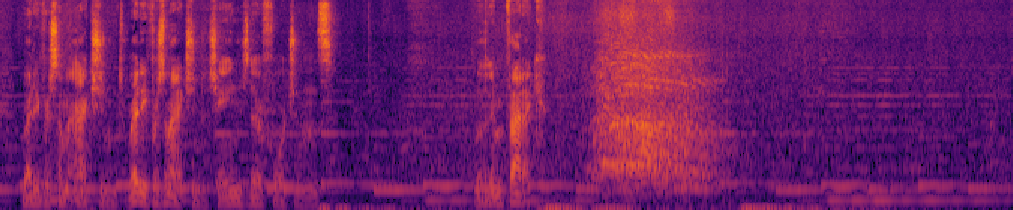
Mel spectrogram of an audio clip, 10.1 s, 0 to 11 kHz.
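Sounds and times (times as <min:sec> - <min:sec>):
speech: 0:00.2 - 0:03.5, 0:04.2 - 0:06.1
group of about a dozen voices shouting huzzah battle cry: 0:05.9 - 0:07.2.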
